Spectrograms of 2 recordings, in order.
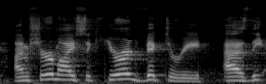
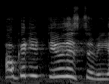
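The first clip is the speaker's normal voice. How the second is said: mock crying; 11 semitones higher, faster than usual. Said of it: "I immediately start crying".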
